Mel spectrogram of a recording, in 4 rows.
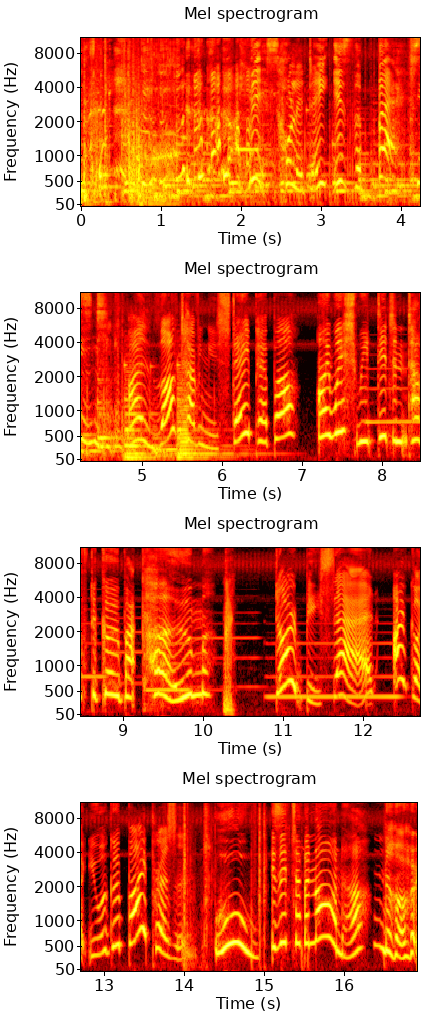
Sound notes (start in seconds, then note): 0.0 laughing and snorting; 10.2 snorts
